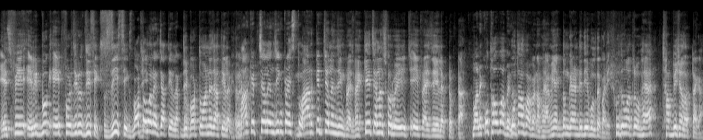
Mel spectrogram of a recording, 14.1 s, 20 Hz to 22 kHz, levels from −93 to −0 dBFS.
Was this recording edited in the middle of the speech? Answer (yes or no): yes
